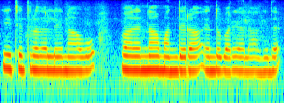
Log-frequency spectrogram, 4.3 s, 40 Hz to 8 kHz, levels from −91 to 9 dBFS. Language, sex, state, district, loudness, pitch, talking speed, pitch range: Kannada, female, Karnataka, Koppal, -13 LUFS, 215 Hz, 85 wpm, 215-225 Hz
